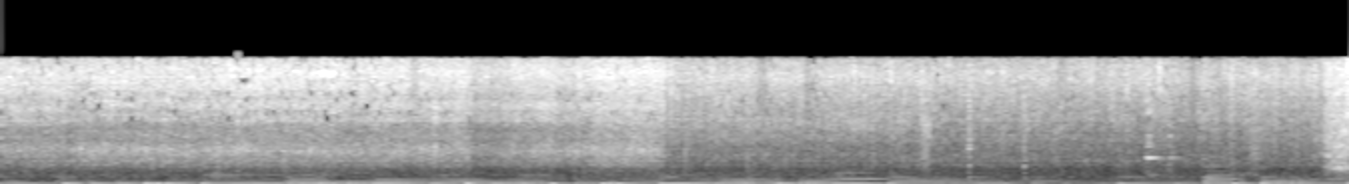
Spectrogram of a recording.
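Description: Chicken breast slices frying with chopped onion and garlic in a nonstick pan, a steady sizzle that is louder in the first half, while wooden chopsticks stir and turn the meat.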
